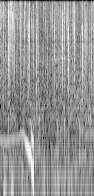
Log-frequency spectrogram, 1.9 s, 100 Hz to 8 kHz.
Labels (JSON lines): {"label": "biophony, cascading saw", "recorder": "SoundTrap 600 or HydroMoth"}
